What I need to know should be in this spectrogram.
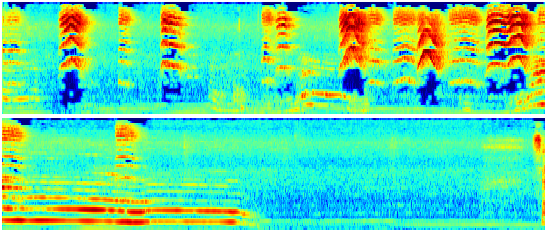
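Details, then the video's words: Rhodesian Ridgeback howling indoors: a run of sharp, high squeaky yelps over the first five seconds, then one long smooth howl, held steady for about three seconds before dropping away, leaving a faint room hum. "Ridgeback howl"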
